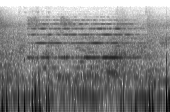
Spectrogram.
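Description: A boxing gym's round timer sounding a steady high buzzer tone for about a second and a half, over scattered dull knocks from training.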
